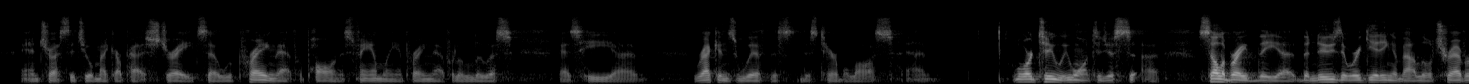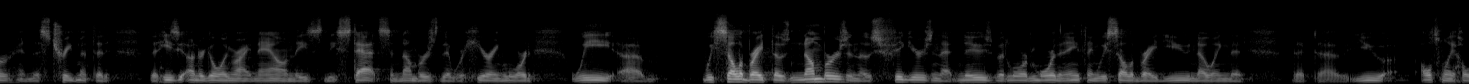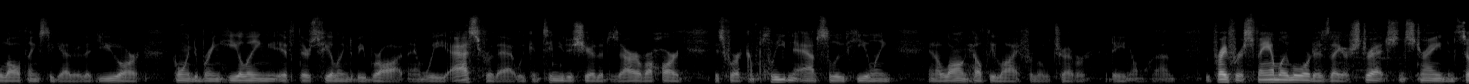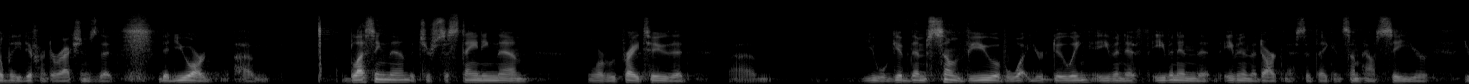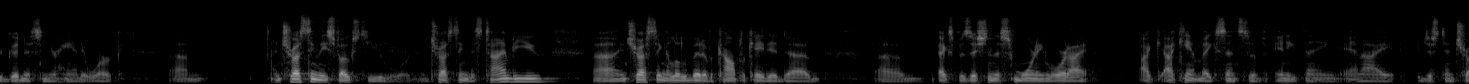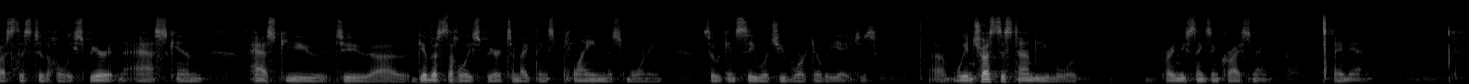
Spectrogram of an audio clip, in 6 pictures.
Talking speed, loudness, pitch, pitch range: 205 wpm, -40 LUFS, 90 Hz, 80-100 Hz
